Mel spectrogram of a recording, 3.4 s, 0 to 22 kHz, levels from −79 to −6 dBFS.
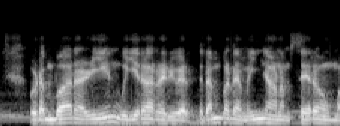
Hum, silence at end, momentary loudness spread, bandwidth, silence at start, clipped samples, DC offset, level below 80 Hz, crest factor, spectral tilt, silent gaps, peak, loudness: none; 0 s; 4 LU; 7 kHz; 0 s; under 0.1%; under 0.1%; -48 dBFS; 16 dB; -7.5 dB/octave; none; 0 dBFS; -17 LUFS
